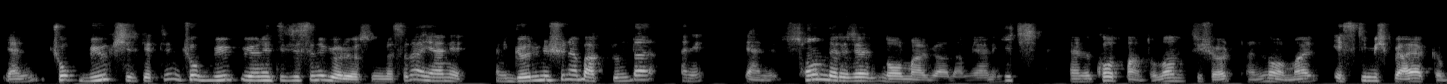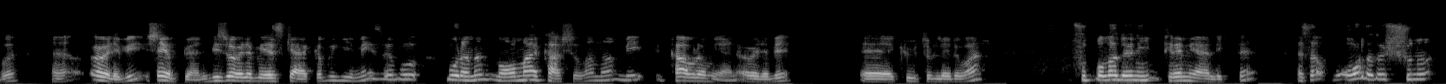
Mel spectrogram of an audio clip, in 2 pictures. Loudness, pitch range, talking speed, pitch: -27 LUFS, 140-205 Hz, 135 wpm, 180 Hz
